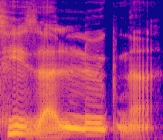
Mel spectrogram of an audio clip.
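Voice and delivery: high, slow tearful accusation; drawn-out high mock-tearful voice; acted sobbing. A narrator's reading. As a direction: wail it slowly as a wronged girl. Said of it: "schluchzte die Gefragte".

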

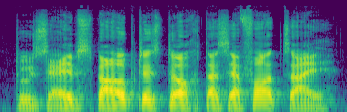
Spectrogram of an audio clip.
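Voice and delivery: loud, forceful rebuke; angry reproach. Acted. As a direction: throw his own claim back at him. Captain reproaches coachman. (lauter, ärgerlicher Vorwurf)

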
